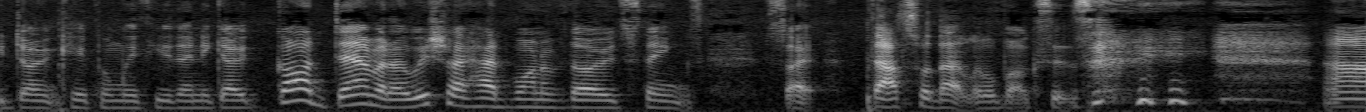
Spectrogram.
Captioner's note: laughs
